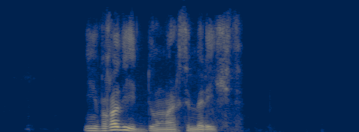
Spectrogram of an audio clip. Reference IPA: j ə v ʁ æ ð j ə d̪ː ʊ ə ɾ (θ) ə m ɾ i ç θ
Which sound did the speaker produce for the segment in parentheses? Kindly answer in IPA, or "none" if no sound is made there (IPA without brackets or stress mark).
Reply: θ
